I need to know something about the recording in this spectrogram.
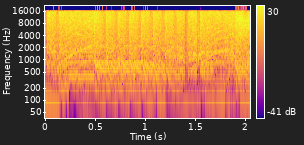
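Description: Hardcore (gabber) electronic dance track. The distorted kick drum that pounds about three times a second drops out for a fast run of falling pitched hits, a break or build-up, and the full pounding kick returns at the very end.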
